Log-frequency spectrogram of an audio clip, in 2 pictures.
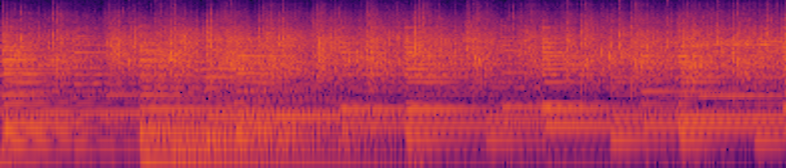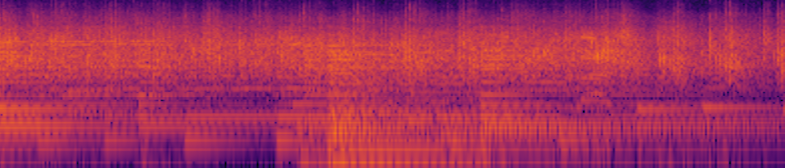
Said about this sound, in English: Give the Lord a clap.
